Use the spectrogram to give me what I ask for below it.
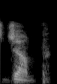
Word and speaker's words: JMP: the key capabilities of JMP, just pronounced as JUMP.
